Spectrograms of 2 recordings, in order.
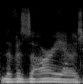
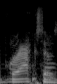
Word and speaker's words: Vraxos: Now, of course, the Vazarios or Vraxos, actually Vraxos, that's how you say it.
